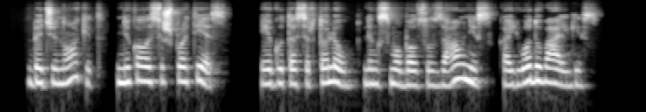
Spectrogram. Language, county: Lithuanian, Telšiai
